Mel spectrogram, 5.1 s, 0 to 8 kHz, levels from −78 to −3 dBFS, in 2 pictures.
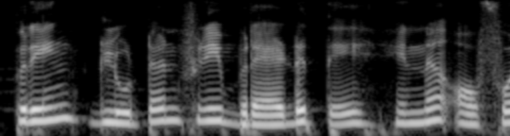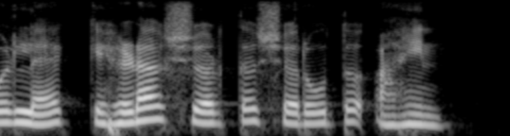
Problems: none marked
